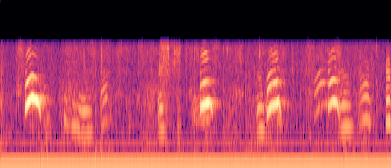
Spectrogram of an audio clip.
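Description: White Swiss Shepherd puppies give high, arching whimpers and squeaky yelps in scattered bursts.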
